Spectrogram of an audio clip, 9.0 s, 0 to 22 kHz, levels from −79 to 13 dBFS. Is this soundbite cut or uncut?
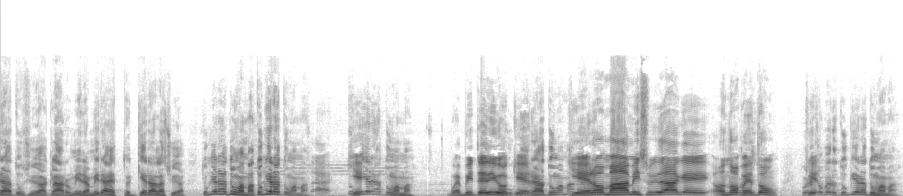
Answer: uncut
